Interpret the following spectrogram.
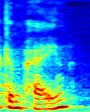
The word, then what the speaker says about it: campaign: the silent letter here a silent letter is G in all these words letter g is silent is not pronounced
